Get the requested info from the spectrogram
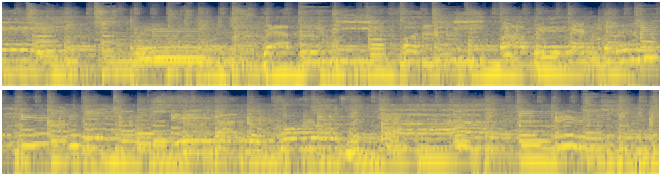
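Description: Live rock band playing: electric and acoustic guitars, bass guitar and drums, with a singer's voice over them.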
